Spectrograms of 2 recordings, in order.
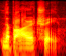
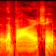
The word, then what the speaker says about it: laboratory: syllable now i'm sure you know the word laboratory so we think we're going to the laboratory but the americans say i will meet you at the physics laboratory so they put it on the third syllable now the thing is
